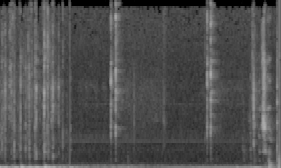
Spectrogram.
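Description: Typing on a computer keyboard: a quick run of keystrokes in the first second, then a few scattered key clicks.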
